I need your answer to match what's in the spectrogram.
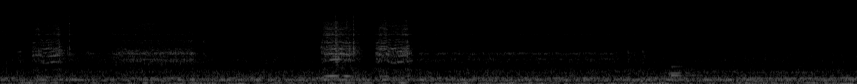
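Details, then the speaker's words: Panasonic AG-HVX200P DVCPRO camcorder, second load attempt after a rough first try and loose-feeling tape compartment: short motor whirs and soft clicks as tape threads, no grinding or catching; transport now loading normally. "You see that sounded better. So that's why sometimes I do this. I just get them working again."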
